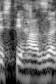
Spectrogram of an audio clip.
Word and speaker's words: استحاضہ: ضاد جس کو کہتے ہیں ضاد اور ہا، استحاضہ، اور اردو میں استحاضہ کہہ دیتے ہیں زے کے ساتھ، تو یعنی ہے ضاد ہی لیکن اردو میں ہم زے کے ساتھ تلفظ کرتے ہیں استحاضہ۔ استحاضہ کا مطلب ہی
